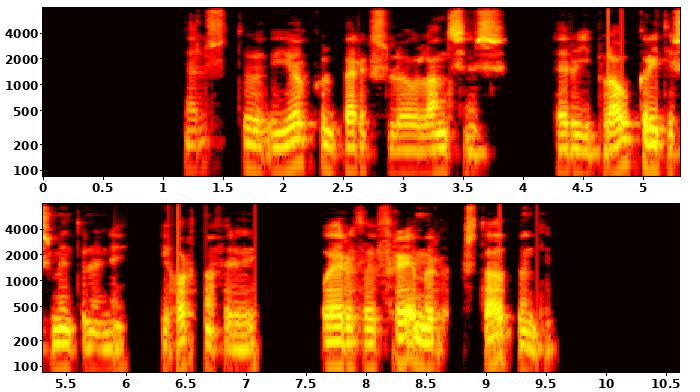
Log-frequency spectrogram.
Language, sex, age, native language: Icelandic, female, 50-59, Icelandic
